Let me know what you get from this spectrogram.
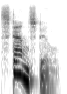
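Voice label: "standstill", British English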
